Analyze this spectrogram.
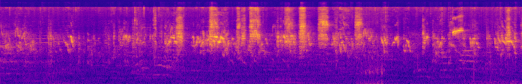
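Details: Happy pet budgerigars warble and squawk in bursts, with busy high chirping and scratchy notes coming about twice a second, rising and falling in loudness.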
